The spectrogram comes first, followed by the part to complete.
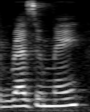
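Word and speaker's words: résumé: when we're looking here we say resume because this word is French for a paper you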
